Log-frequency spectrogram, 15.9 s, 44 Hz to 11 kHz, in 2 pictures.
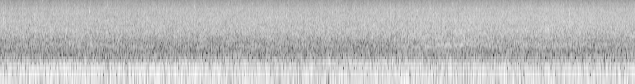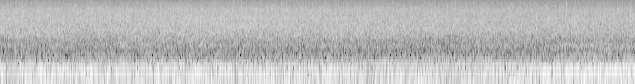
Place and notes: thunderstorm at distance ... SASS on a tripod ... bird calls ... wing beats ... from starling ... wood pigeon ... collared dove ... blackbird ... background noise ... traffic ... voices ... donkey braying ... car / house alarm ... and then the rain arrives ...
Malton, UK, 4 August 2019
